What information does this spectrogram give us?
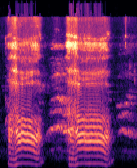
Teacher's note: دوسری ہے ہا موٹی ہا جو پڑھی جاتی ہے، جو سینے سے نکلتی ہے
